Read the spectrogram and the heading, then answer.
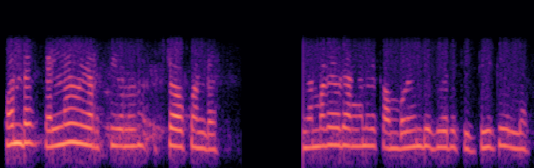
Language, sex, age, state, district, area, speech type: Malayalam, female, 30-45, Kerala, Idukki, rural, conversation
